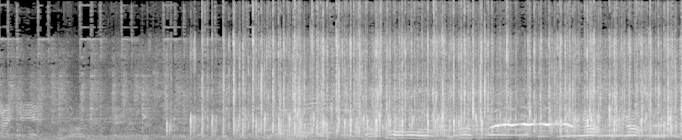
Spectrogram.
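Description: Background music with a steady bass beat over a crowd. From about two and a half seconds in, applause builds, and voices and cheering rise over the music.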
